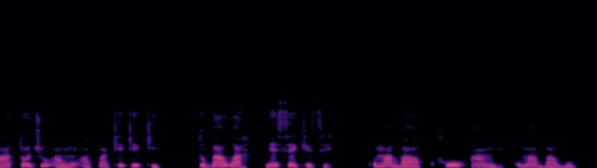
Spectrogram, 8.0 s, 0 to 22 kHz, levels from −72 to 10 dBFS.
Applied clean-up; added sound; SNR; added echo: none; none; none; none.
